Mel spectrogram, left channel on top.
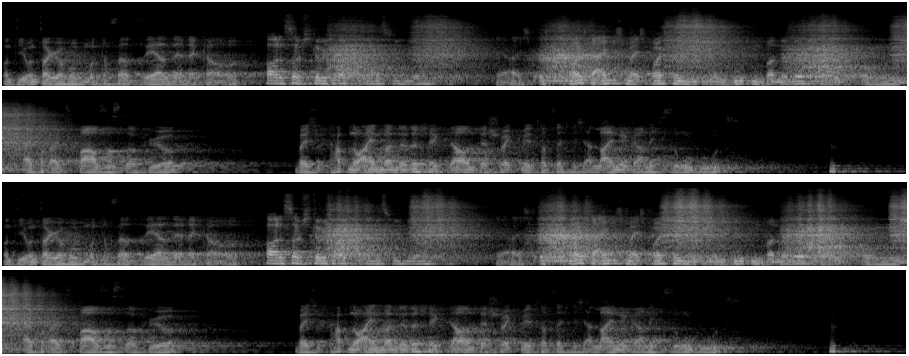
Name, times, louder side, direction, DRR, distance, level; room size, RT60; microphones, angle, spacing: voice 1, 0.0-2.4 4.9-10.8 12.0-16.4, equal, 5° left, 3 dB, 0.9 m, -31 dB
voice 2, 2.6-4.3 17.3-17.4, right 1 dB, 10° right, 5 dB, 1.2 m, -29 dB
sound 1, 3.1-3.7 4.1-4.6 5.2-6.1 6.5-7.3 7.6-8.4 8.9-9.6, right 3 dB, 70° right, 5.3 m, -29 dB
26.5 x 19.0 x 5.3 m, 2.3 s
head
